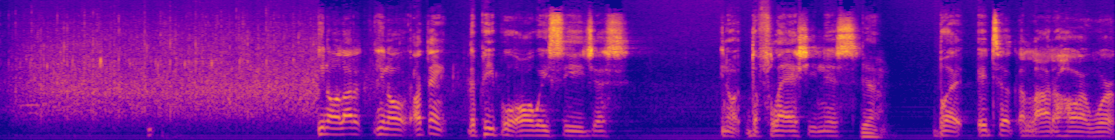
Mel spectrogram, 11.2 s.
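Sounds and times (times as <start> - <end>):
audience applause: 0.0 - 5.3
speech: 1.5 - 1.8, 3.2 - 6.4, 7.2 - 11.1.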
